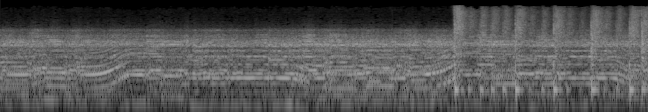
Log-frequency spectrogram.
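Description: Slide guitar playing a riff that glides up and down in pitch, in a rock song. A drum kit with cymbals comes in about four and a half seconds in.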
